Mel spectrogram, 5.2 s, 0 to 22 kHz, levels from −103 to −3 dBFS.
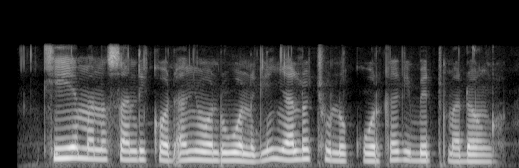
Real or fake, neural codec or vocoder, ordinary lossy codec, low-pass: real; none; none; 7.2 kHz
